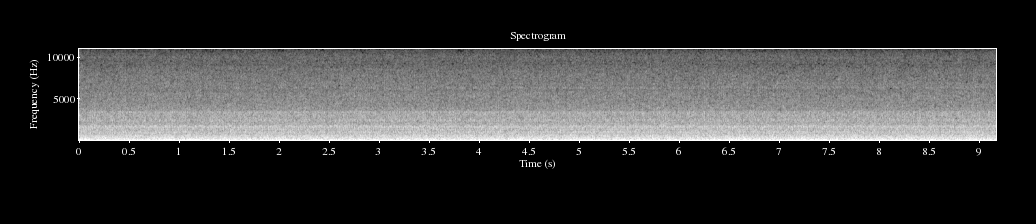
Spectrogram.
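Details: 200 Series LandCruiser diesel idling just after a new water pump was fitted and coolant refilled, warming toward thermostat opening. Steady, even low rumble with no knocks, ticks or squeals. Healthy normal idle.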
